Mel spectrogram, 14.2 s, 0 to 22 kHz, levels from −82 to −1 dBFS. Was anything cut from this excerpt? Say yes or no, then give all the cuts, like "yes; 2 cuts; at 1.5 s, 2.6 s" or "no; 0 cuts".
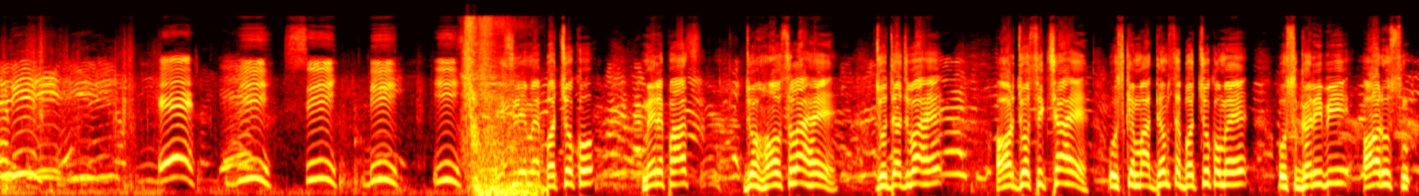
yes; 1 cut; at 4.9 s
